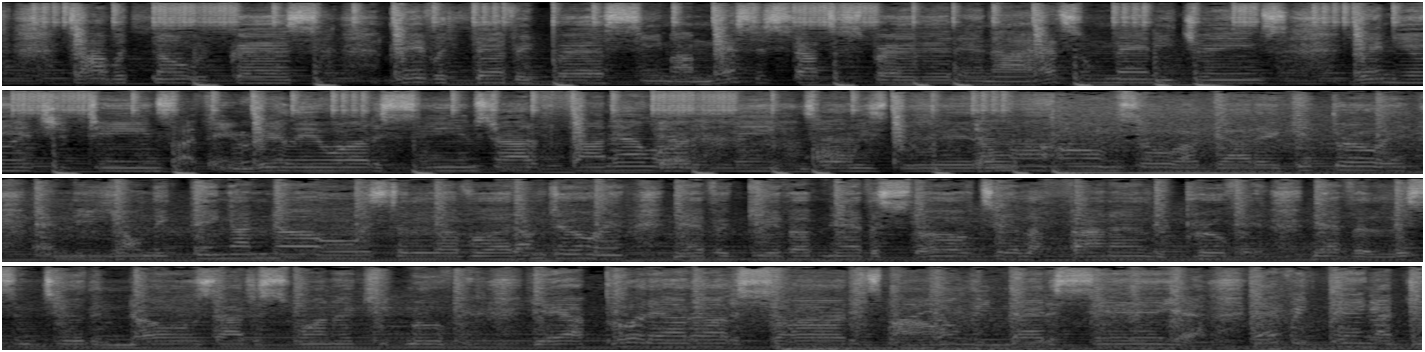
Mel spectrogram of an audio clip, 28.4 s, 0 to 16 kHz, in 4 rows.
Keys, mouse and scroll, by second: 0.0-2.0 typing, 3.6 r, 3.9 g, 5.2 s, 6.6-15.9 typing, 16.9 e, 17.7 scroll up 2, 17.9 click, 18.3 shift+click, 18.8 e, 19.6 scroll down 4, 20.4 shift+middle click, 20.5 scroll up 3, 20.9 click, 21.8-24.5 typing, 26.5 r, 27.1 g, 27.8 e.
